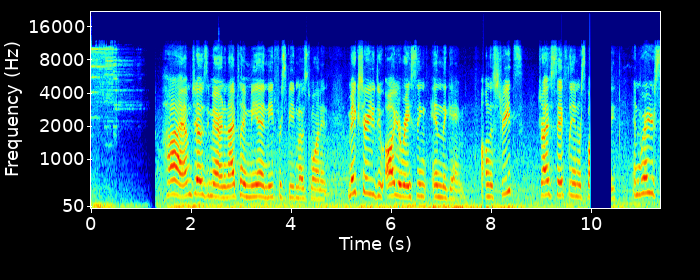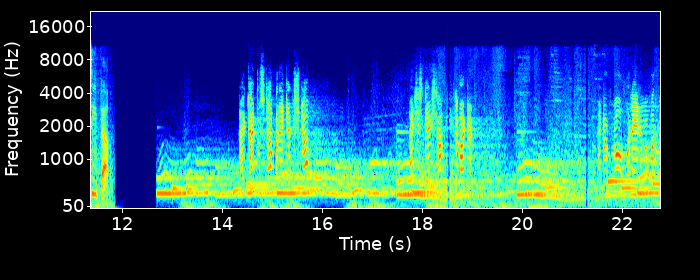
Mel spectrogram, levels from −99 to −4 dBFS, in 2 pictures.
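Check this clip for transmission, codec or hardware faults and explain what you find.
The clip has three kinds of transmission fault: repeated short concealed packet loss, one burst of packet loss, and a dropout to silence.

Short concealed packet loss occurs at 0.51, 4.31, 5.59 and 9.39 s, about 20 ms missing each time, and at 18.51 and 21.27 s, about 40 ms each. Each time, late or lost packets forced the receiver to extend the preceding sound before blending back, heard as a brief smear or wobble.

A burst of packet loss runs from 7.83 to 7.91 s, with 60 ms of audio missing. The receiver carried the last sound forward while fading it, so there is a short held buzz or decaying hiss, then the audio picks up further along with that stretch gone.

An audio dropout to silence lasts from 9.98 to 10.41 s, about 0.43 s. The input was likely lost, for example through a disconnected device, failed link or accidental mute, while silence kept being written. 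The sound cuts out to total silence with no room tone, and whatever happened in that gap is absent.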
